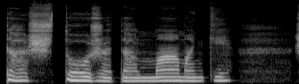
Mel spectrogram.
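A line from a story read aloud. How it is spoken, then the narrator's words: Whispered sigh. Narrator (Russian): Шепотом вздохнул кто-то на бугре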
